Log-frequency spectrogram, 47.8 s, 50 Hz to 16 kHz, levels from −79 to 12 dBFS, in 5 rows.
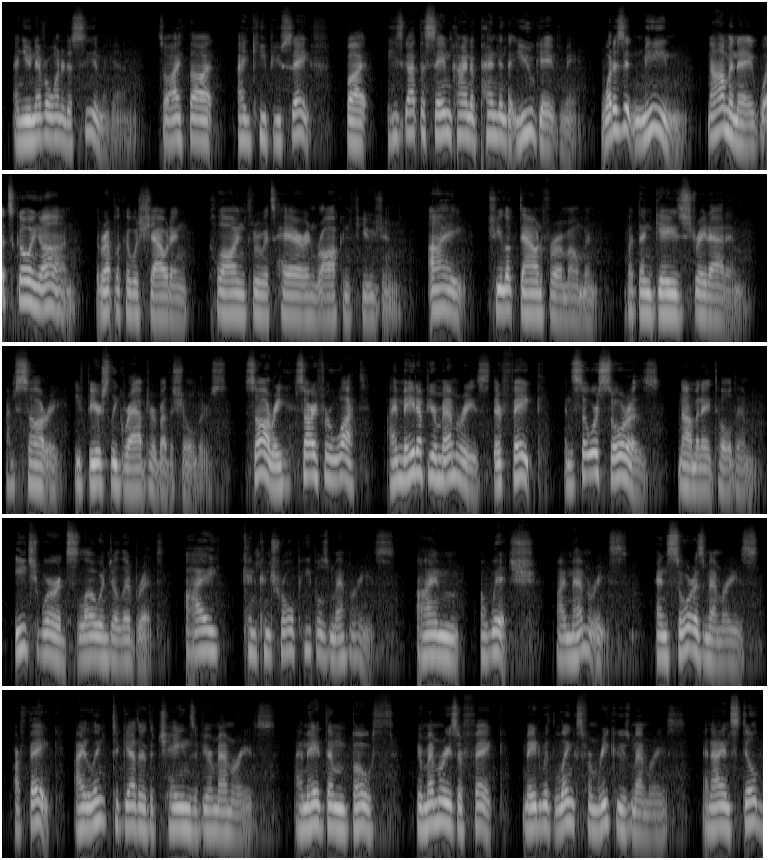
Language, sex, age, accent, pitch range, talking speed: English, male, 30-49, American, 130-155 Hz, 165 wpm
